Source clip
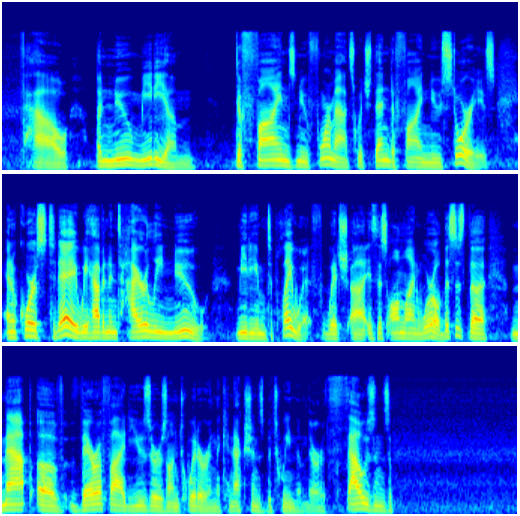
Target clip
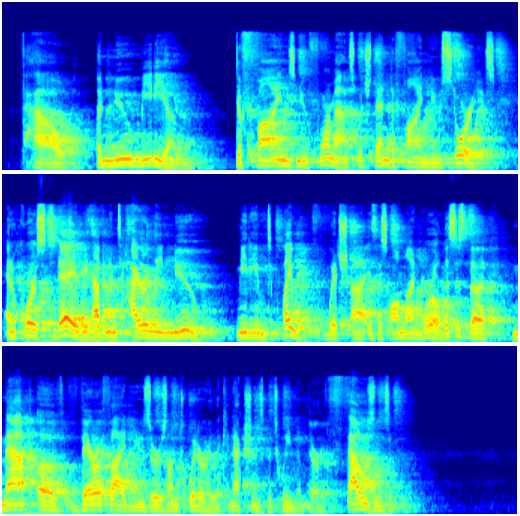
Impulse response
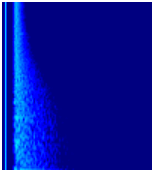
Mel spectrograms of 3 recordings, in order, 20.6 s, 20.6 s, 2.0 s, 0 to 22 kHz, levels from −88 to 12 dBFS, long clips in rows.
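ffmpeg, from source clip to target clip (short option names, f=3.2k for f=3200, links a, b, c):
-filter_complex "[0:a]agate=range=-33dB:threshold=-43dB:ratio=3:detection=peak,acontrast=39,asplit=2[a][b];[1:a]atrim=start_sample=2205,asetrate=52920,aresample=44100[c];[b][c]afir=irnorm=-1:irlink=0,volume=-2dB[d];[a][d]amix=inputs=2:normalize=0,volume=-4dB"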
